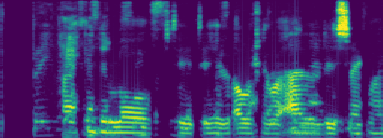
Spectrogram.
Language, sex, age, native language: Icelandic, male, 18-19, Icelandic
